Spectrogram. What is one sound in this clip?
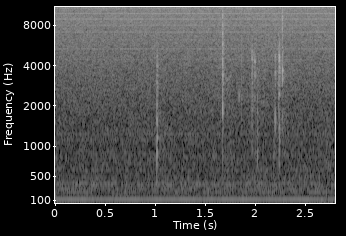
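Small metal parts click together.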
